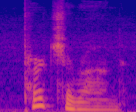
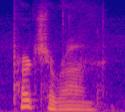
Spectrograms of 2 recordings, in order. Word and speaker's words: Percheron: Percheron. Percheron. Percheron. All right. So, it's percheron. Perch like a fish.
